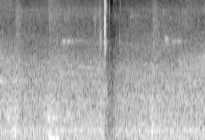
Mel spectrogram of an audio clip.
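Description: Steady rumble of nearby road traffic, with a single sharp click about a second in.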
